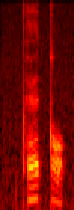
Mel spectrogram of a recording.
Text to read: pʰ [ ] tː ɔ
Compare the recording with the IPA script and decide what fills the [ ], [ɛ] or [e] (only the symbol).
ɛ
